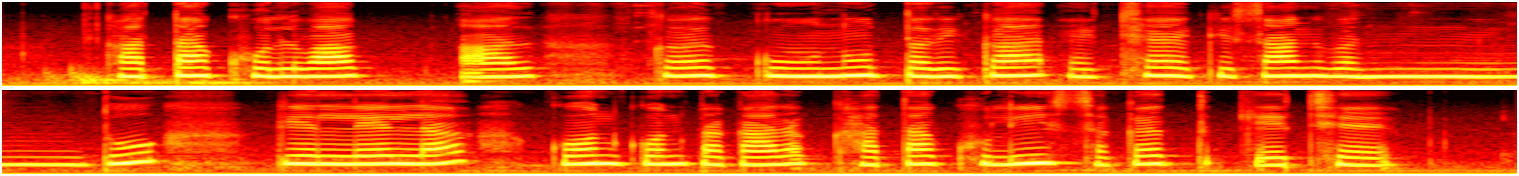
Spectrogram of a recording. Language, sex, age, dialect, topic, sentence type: Maithili, female, 56-60, Angika, banking, question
